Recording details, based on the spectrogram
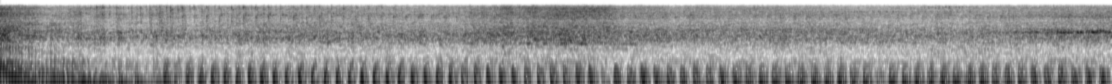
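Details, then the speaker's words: Modified Yamaha Scorpio motorcycle that kept dying, new spark plug fitted after the old one was black: single-cylinder idle with a sharp tick-tick clatter about three per second, wavering unevenly; mechanic suspects a cylinder-wall leak and combustion problems burning oil. "ini menurut saya adalah komplikasi di pembakaran di di ruang silinder sehingga terlihat dari mesin hidupnya pun ngeletek tek tek tek tek tek itu teman-teman ya"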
